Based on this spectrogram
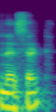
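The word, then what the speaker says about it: Knesset: के silent is known as नेसेट.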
